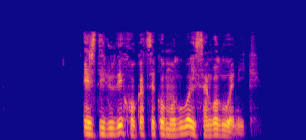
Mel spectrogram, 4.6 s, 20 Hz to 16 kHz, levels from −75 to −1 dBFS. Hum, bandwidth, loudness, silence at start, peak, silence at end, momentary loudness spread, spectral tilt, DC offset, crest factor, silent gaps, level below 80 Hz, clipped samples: none; 7.8 kHz; -15 LUFS; 1.25 s; 0 dBFS; 0.75 s; 6 LU; -4.5 dB/octave; under 0.1%; 16 dB; none; -58 dBFS; under 0.1%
